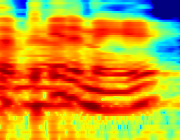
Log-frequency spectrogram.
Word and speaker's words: epitome: I'm going to say I know you say EP not EP it's epitome no so is this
